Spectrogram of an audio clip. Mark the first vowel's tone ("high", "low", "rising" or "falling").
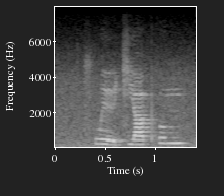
low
